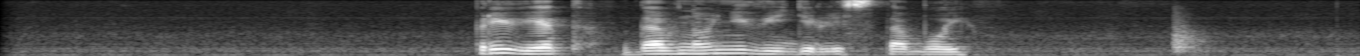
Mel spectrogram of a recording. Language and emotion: Russian, neutral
